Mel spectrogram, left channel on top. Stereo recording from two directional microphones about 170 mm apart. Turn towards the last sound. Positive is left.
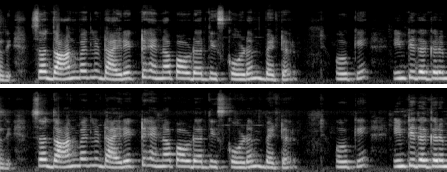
turn(degrees=10)  # may be behind; listen again after turning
